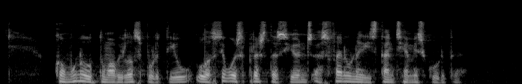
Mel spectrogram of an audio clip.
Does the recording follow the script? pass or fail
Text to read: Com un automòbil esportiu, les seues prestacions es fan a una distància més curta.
pass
